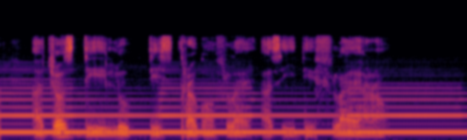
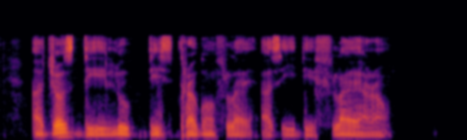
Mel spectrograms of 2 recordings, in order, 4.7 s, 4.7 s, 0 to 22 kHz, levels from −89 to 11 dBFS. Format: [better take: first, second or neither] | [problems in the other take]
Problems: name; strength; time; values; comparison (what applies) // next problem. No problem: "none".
second | background sound (Wind instrument, woodwind instrument); 3 dB above the speech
